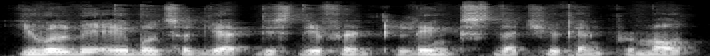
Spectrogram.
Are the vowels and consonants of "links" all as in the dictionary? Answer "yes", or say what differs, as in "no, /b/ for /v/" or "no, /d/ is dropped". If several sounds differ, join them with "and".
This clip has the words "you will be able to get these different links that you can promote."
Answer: yes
